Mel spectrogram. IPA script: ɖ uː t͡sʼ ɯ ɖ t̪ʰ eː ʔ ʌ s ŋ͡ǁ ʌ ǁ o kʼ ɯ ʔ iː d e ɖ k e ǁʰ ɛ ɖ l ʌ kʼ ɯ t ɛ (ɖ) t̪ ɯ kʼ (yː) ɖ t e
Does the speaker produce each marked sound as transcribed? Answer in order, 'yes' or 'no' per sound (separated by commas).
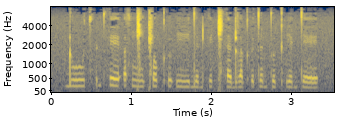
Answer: yes, no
